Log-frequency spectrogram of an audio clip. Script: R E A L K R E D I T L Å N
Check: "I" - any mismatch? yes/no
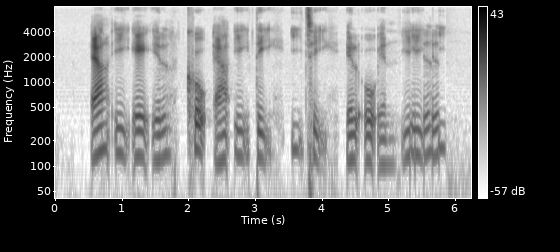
no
